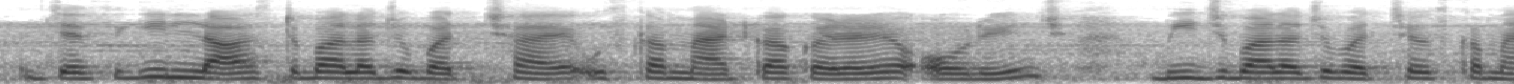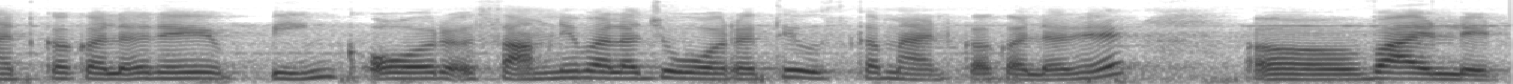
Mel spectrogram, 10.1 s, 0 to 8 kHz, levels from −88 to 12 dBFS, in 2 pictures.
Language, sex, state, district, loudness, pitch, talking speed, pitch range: Hindi, female, Jharkhand, Sahebganj, -16 LUFS, 215 Hz, 200 wpm, 200-225 Hz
